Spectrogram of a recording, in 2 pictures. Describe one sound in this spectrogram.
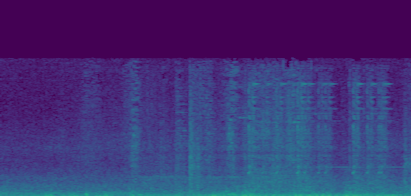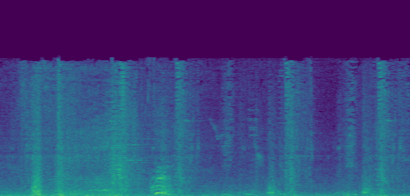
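Game sound effects of fighting, spells and hits clash in quick bursts.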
